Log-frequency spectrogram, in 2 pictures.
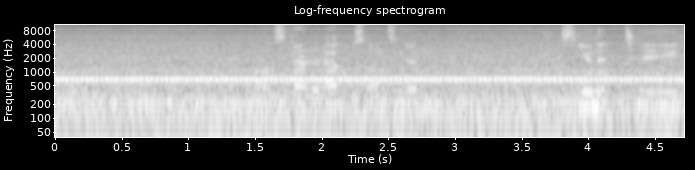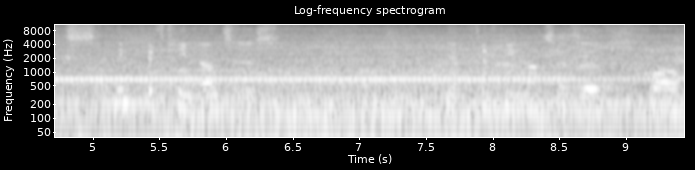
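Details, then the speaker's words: Subway prep table refrigeration unit after repairing a liquid line restriction at the expansion valve and recharging refrigerant: steady compressor hum with constant tone, no knocking or rattling; coil warming, running normally. "it's nice the coil is actually getting warmer this time and you can hear it it sounds normal it doesn't sound it's had many issues"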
